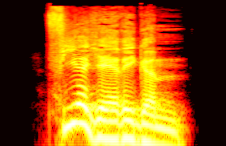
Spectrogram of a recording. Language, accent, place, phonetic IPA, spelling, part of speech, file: German, Germany, Berlin, [ˈfiːɐ̯ˌjɛːʁɪɡə], vierjährige, adjective, De-vierjährige.ogg
- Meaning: inflection of vierjährig: 1. strong/mixed nominative/accusative feminine singular 2. strong nominative/accusative plural 3. weak nominative all-gender singular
